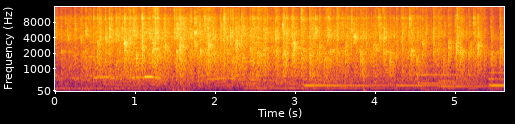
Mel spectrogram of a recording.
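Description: Church congregation applauding at a Quechua-language service, a steady dense wash of clapping filling the whole stretch with a few voices and tones faintly underneath.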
